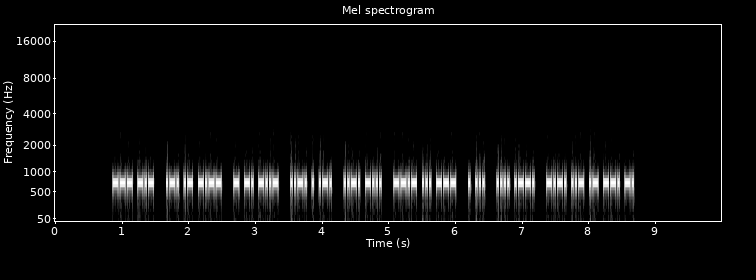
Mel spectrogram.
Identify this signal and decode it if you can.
Morse code, heard as a keyed tone, about 41 wpm, 700 Hz. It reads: OK RAY TNX FER FB QSO ES HP CUAGN
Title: Practice QSO - Exchange 4 - Ending - 45wpm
